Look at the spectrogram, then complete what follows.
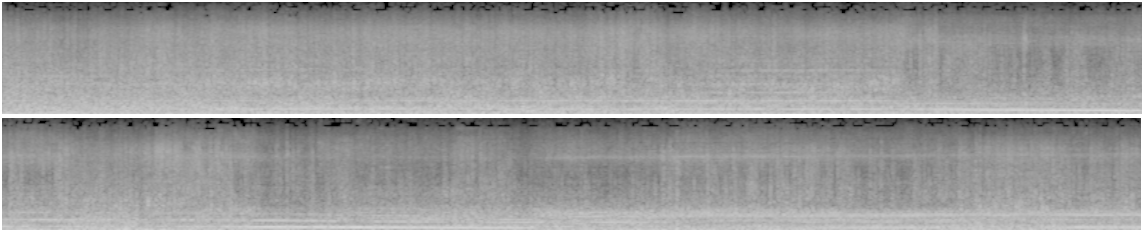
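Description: Motorcycle engine running at highway speed under heavy wind noise on the microphone. The engine note sinks slowly over the first two-thirds, then holds steady.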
